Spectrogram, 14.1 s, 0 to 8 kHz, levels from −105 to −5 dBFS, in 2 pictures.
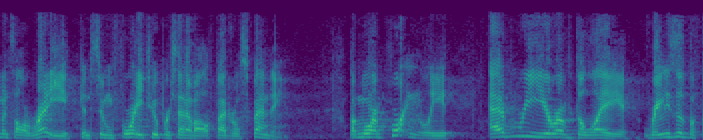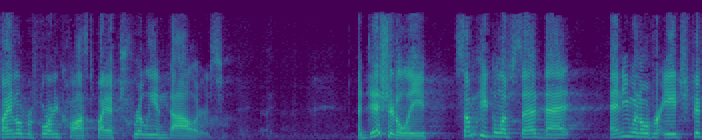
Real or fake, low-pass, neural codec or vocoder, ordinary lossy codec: fake; 7.2 kHz; codec, 16 kHz, 2 kbps, FunCodec, trained on Chinese and English, 25 frames a second; MP3, 48 kbps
